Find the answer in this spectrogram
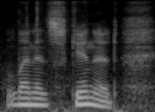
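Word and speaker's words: Lynyrd Skynyrd: their first album onwards which was um pronounced Leonard Skynyrd now I'm not gonna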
